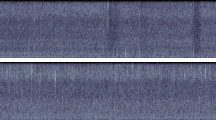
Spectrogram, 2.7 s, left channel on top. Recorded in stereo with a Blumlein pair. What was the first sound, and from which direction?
Only background noise.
